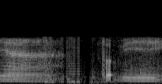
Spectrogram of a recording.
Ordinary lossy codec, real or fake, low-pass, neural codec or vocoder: Opus, 24 kbps; real; 3.6 kHz; none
